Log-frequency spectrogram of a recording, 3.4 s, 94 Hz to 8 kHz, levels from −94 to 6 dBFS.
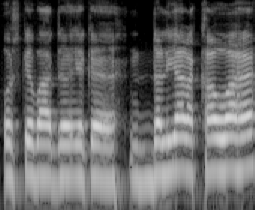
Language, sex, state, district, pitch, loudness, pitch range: Maithili, male, Bihar, Supaul, 195 Hz, -18 LUFS, 185-215 Hz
